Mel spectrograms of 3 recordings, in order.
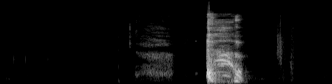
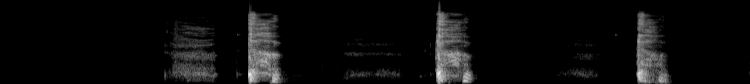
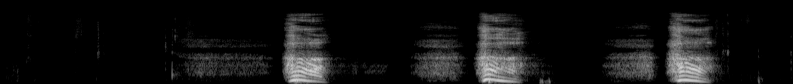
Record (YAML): cough_length: 3.3 s
cough_amplitude: 32768
cough_signal_mean_std_ratio: 0.23
three_cough_length: 7.5 s
three_cough_amplitude: 32768
three_cough_signal_mean_std_ratio: 0.2
exhalation_length: 7.9 s
exhalation_amplitude: 30565
exhalation_signal_mean_std_ratio: 0.31
survey_phase: beta (2021-08-13 to 2022-03-07)
age: 45-64
gender: Male
wearing_mask: 'No'
symptom_cough_any: true
symptom_onset: 2 days
smoker_status: Ex-smoker
respiratory_condition_asthma: false
respiratory_condition_other: false
recruitment_source: Test and Trace
submission_delay: 1 day
covid_test_result: Positive
covid_test_method: LAMP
